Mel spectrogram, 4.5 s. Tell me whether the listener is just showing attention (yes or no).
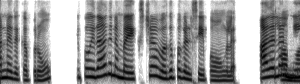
yes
